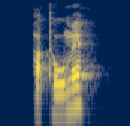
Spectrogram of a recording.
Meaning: nominative/accusative/genitive plural of Atom
- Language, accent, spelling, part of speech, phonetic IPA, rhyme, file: German, Austria, Atome, noun, [aˈtoːmə], -oːmə, De-at-Atome.ogg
